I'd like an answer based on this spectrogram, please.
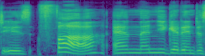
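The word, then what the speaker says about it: phở: got to be careful yes yes that's because foe properly pronounced is fu and then you get into some word play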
